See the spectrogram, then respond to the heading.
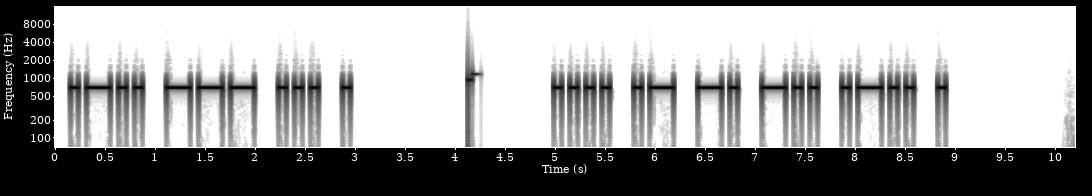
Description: Morse code, heard as a keyed tone, about 15 wpm, 700 Hz. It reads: LOSE HANDLE
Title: Sentences from Top 1100 Words - New Word Drill Alt - 15wpm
